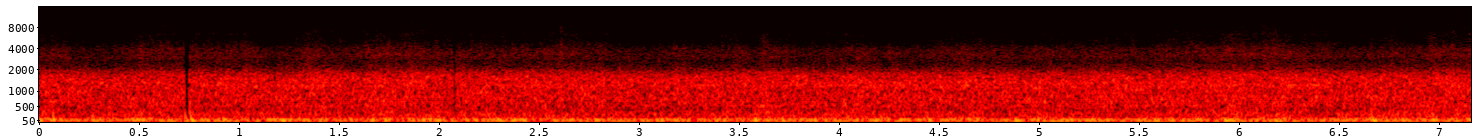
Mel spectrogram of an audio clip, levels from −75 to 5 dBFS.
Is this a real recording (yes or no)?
no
